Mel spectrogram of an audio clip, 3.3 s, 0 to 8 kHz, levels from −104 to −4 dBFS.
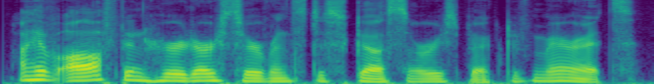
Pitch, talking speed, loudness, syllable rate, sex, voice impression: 110 Hz, 185 wpm, -18 LUFS, 5.5 syllables/s, male, very masculine, very adult-like, old, very thick, relaxed, weak, dark, soft, muffled, fluent, slightly raspy, slightly cool, intellectual, sincere, calm, slightly friendly, slightly reassuring, unique, slightly elegant, wild, slightly sweet, slightly lively, very kind, very modest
